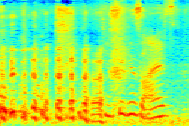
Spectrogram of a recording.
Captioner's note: laughter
